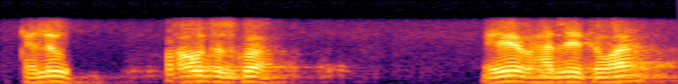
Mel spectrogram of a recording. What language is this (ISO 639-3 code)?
asm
